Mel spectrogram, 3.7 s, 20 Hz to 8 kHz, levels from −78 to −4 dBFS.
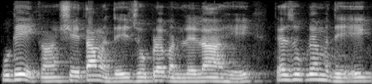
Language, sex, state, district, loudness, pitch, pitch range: Marathi, male, Maharashtra, Gondia, -16 LUFS, 135 Hz, 130-170 Hz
